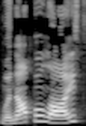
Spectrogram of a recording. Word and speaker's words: monopolize: German government monopolized the coffee trade. 여러분들 혼자. 오케이, 잘하셨습니다. 자, monopolize는요, 바로 독점하다라는 의미를 가지고 있는데요. 얘가 단어 발음하기가 조금 힘들죠? monopolize. 이렇게 액센트 잘 들어가면서 발음해 주시면 되고요.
